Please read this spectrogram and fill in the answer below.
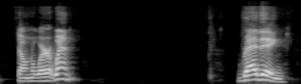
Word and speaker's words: Reading: Reading, not reading. It's not reading like the verb. It's reading like the color.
